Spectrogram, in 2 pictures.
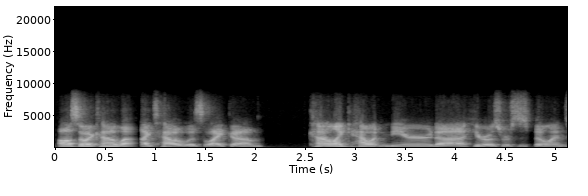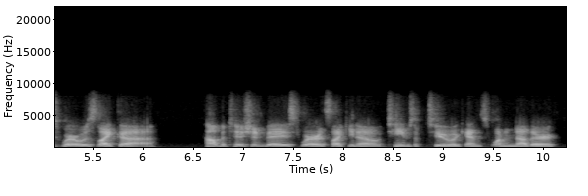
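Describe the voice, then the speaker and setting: A man's voice: on the low side, level tone, brisk, pushed and bright, low-quality recording. A young man co-hosting a podcast, chatting casually about a TV show with lots of fillers and restarts. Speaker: podcast co-host. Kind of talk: casual chat.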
